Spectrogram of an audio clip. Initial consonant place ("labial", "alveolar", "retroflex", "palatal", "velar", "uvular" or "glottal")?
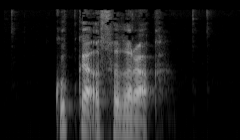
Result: velar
